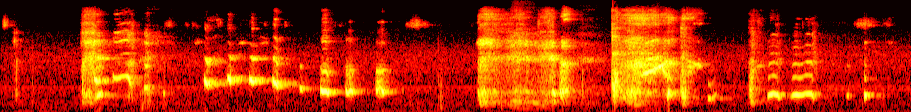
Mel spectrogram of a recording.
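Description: A woman laughing hard over a video call, in several groups of short bursts with brief pauses between them.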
